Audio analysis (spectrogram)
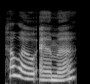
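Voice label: hello, female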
